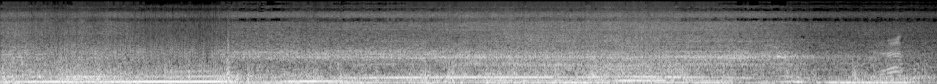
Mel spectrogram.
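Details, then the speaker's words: 1961 Evinrude 18 HP outboard on a 14 ft boat, cold morning bayou test run: on takeoff revs flare and hang high while the boat barely moves, worsening with each run; spun propeller hub slipping. "watch this when I take off you hear the motor continuing high RPM but the boat is boat ain't moving"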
